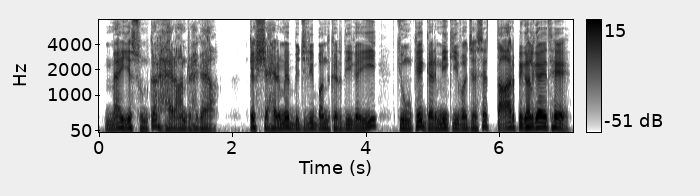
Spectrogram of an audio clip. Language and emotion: Urdu, surprised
